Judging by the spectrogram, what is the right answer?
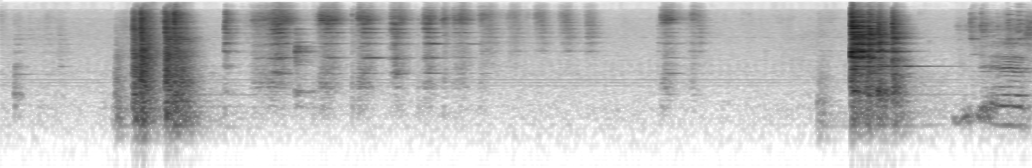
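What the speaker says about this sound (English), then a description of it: "I'm going to whisk together my dry ingredients." Sugar, flour, salt and baking soda whisked together in a bowl for a small Texas sheet cake, with bursts of metal tines clinking and scraping against the bowl, then a pause and another louder round of brisk whisking.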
